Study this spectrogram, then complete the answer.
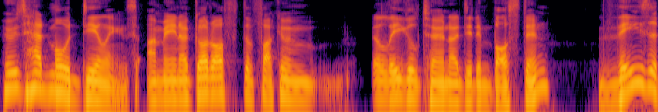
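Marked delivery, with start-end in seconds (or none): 0.0-1.4 retort. Retold or imitated. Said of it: "I'm like".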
